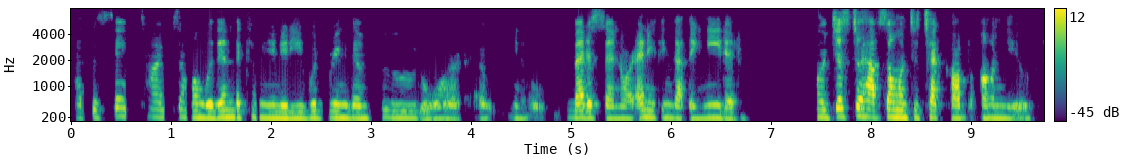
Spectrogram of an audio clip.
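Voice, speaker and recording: A woman's voice: lowish voice, fairly even intonation, normal speed, no echo, dull audio. A woman explaining a community campaign as a guest in a radio discussion, speaking over an online call.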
